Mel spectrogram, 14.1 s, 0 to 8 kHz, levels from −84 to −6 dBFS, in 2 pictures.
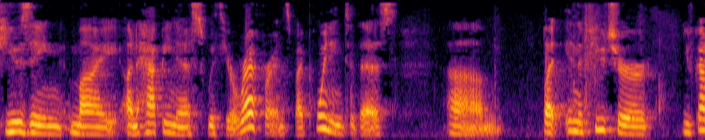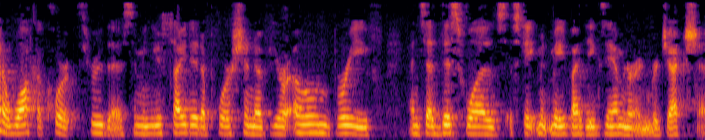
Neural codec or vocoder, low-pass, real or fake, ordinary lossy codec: none; 7.2 kHz; real; MP3, 32 kbps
